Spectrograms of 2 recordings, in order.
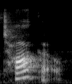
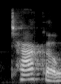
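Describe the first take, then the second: First: The word taco is said the standard way. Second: The word taco is said the British way. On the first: The speaker calls it right. "the agreed upon pronunciation is taco" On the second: The speaker calls it wrong. "my mother's English and she says taco"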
